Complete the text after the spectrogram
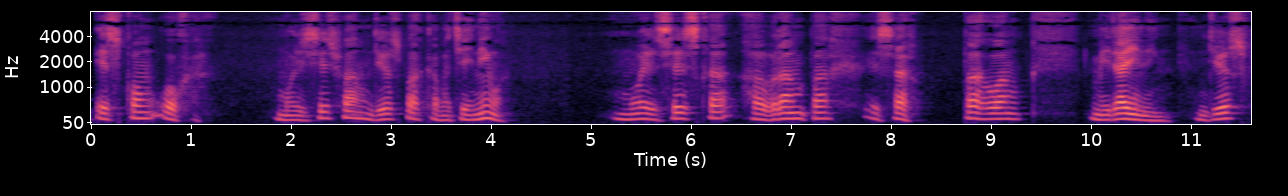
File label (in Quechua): good news quechua norte de bolivia apolo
